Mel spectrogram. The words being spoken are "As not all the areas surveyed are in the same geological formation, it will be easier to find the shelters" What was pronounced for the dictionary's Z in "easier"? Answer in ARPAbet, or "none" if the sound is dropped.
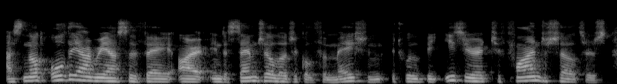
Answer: Z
